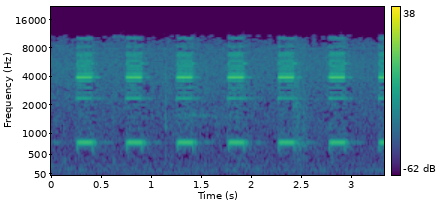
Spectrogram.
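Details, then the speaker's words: Regular short electronic QRS beeps, about 120 a minute, from a Laerdal touchscreen patient monitor on a simulator, each marking a detected heartbeat once ECG leads are on; beep volume is adjustable. "also notice that we have a level of sound coming out of the monitor if you want to reduce that sound level you do that by going right here to this button"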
